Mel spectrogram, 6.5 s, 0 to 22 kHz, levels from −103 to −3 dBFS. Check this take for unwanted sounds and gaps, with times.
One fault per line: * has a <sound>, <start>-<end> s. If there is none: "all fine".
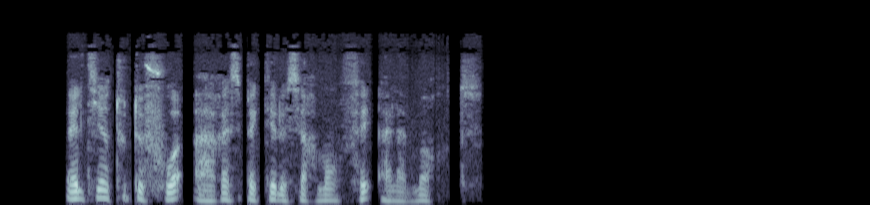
all fine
